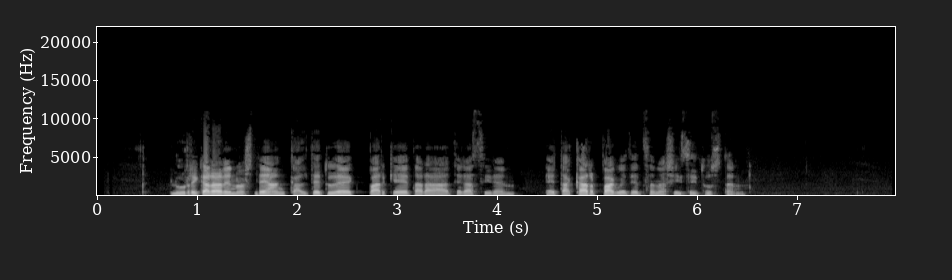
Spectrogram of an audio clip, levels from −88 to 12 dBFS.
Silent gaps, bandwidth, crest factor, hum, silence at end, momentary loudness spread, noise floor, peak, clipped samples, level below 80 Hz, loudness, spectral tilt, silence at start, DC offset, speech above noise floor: none; 8.6 kHz; 24 dB; none; 1.5 s; 17 LU; -69 dBFS; 0 dBFS; under 0.1%; -60 dBFS; -22 LUFS; -6 dB/octave; 0.75 s; under 0.1%; 46 dB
